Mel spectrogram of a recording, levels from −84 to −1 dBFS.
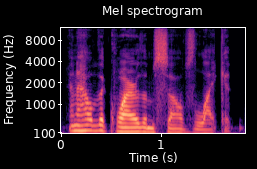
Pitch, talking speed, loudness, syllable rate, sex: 130 Hz, 230 wpm, -18 LUFS, 5.6 syllables/s, male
